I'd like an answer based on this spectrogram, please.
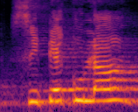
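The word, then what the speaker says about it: Psittacula: Corvus crow, Columba pigeon, सिटेकुला P silent है parrot, Struthio ostrich, पेवो peacock, अपेनोडाइट्स penguin, नियोफ्रॉन vulture.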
